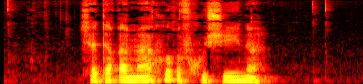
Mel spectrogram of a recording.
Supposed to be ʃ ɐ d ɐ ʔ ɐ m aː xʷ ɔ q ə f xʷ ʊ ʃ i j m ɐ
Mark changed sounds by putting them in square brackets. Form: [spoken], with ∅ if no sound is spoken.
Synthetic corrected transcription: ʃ ɐ d ɐ [q] ɐ m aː xʷ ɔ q ə f xʷ ʊ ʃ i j [n] ɐ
